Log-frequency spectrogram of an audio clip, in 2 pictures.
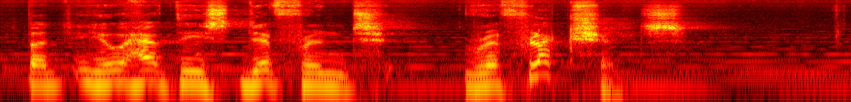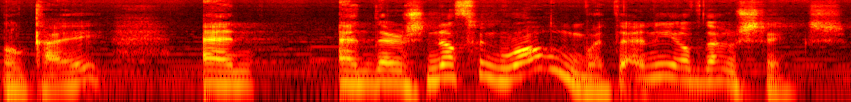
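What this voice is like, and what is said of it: Dutch accent with slight American tinge. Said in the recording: “I have a Dutch accent, even though I've lived in Britain since 1986, I still have a Dutch accent. And I have a bit of an American accent”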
